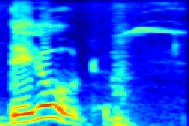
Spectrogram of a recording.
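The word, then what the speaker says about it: דוד: And then the dedi part is simply dal dal, which is referencing David, whose name was Deod. Okay, in when vocalized, how it was vocalized back then.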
